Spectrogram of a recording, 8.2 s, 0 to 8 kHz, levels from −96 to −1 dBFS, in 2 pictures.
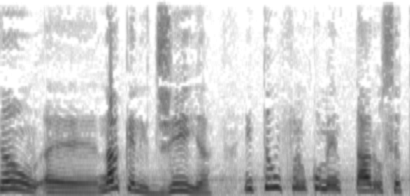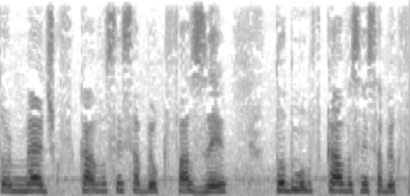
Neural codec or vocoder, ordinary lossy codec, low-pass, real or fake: none; none; none; real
